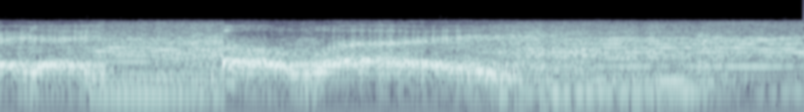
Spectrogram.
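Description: Harsh screamed vocals into a handheld microphone over a loud heavy rock backing track; the vocal line ends about two and a half seconds in and the band carries on.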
